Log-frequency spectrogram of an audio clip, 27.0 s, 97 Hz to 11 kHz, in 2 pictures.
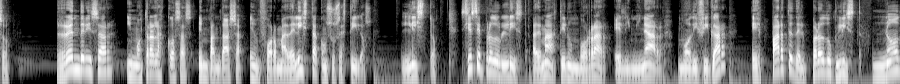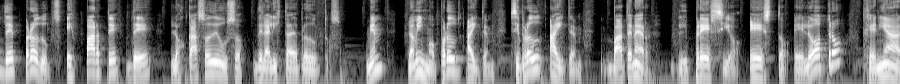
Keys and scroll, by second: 7.0-7.9 typing, 13.2-16.4 typing, 19.3 Escape, 19.3-20.5 typing.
